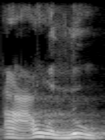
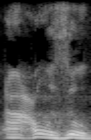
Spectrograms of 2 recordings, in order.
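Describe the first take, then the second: First: The dh sound is clear without hissing. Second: The dh sound is hissed like a z. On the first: The speaker calls it right. "Tapi a'udzu" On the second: The speaker calls it wrong. "jangan sampai kita baca desis. Jadi bukan a'udzu"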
